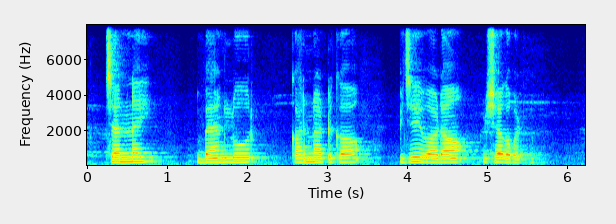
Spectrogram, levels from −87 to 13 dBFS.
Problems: none marked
